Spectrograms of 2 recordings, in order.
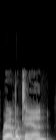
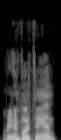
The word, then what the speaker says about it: rambutan: Choice number one, Ranbaten. Am I saying that right? – I think so. – What are those? Those the fruits? Rambutan. – Rambutan.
